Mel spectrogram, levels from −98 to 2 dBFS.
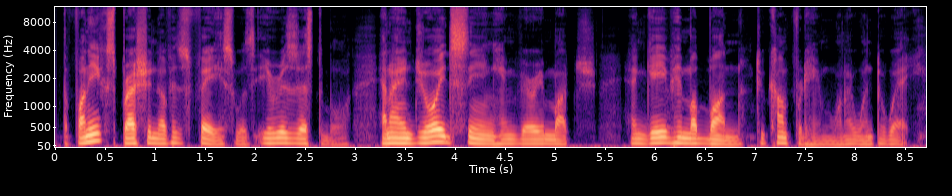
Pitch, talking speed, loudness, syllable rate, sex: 105 Hz, 185 wpm, -18 LUFS, 5.0 syllables/s, male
